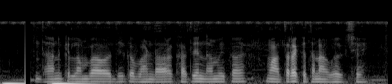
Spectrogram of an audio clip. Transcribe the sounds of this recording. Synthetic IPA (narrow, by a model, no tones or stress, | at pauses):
d̪ʱjankelɐ̃mbaʋəd̪ʱikabʱə̃ɳɖaːɾkʰaːt̪ɪɾnəbika | maːt̪ɾakɪt̪naɡʱoɪkt͡ʃʰɛ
